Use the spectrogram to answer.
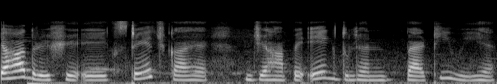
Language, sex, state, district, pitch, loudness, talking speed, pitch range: Hindi, female, Jharkhand, Ranchi, 205 Hz, -19 LUFS, 155 wpm, 195-255 Hz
